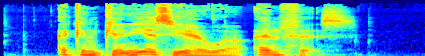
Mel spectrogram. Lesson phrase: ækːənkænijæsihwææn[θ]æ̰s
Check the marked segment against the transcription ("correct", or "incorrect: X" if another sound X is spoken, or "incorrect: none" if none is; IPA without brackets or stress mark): incorrect: f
